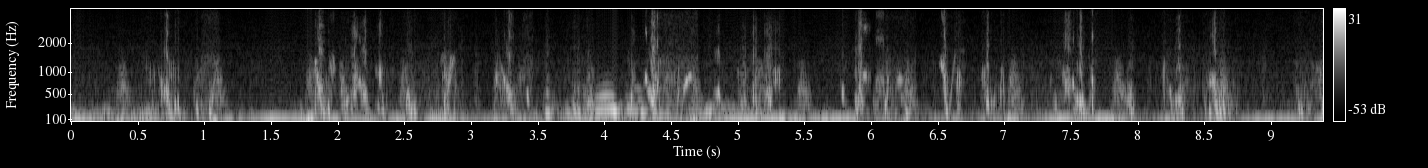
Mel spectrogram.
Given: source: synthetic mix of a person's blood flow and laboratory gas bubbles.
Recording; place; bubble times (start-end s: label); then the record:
Doppler ultrasound of blood flow; subclavian vein
0.53-1.12 s: bubbles
1.80-2.25 s: bubbles
2.28-2.43 s: bubbles
2.49-2.63 s: bubbles
2.75-2.92 s: bubbles
3.17-3.47 s: bubbles
3.53-3.96 s: bubbles
4.17-4.25 s: bubbles
4.29-4.71 s: bubbles
4.74-4.89 s: bubbles
5.00-5.36 s: bubbles
5.75-5.83 s: bubbles
5.87-6.34 s: bubbles
6.49-6.72 s: bubbles
6.82-7.04 s: bubbles
7.32-7.71 s: bubbles
7.90-8.00 s: bubbles
8.17-8.39 s: bubbles
8.48-8.78 s: bubbles
9.17-9.39 s: bubbles
From the record:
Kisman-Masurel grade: 243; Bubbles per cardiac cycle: several, 3 to 8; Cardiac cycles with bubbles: 100%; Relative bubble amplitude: loud (0.450 to 0.775); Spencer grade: 3 (all of the cardiac periods contain showers or single bubble signals, but not dominating or overriding the cardiac motion signals); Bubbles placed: anywhere in the cardiac cycle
